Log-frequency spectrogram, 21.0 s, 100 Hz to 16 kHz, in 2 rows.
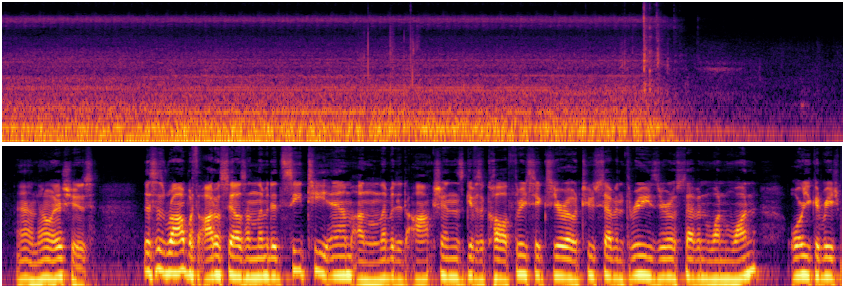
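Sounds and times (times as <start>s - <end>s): van engine idling: 0.0s - 9.3s
click: 4.4s - 5.3s.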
